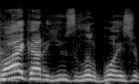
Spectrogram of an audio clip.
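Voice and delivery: lightly played mock voice of a loud guy. Retelling a movie scene, quoting the partying man: imitating a loud guy. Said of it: "and he's loud".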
